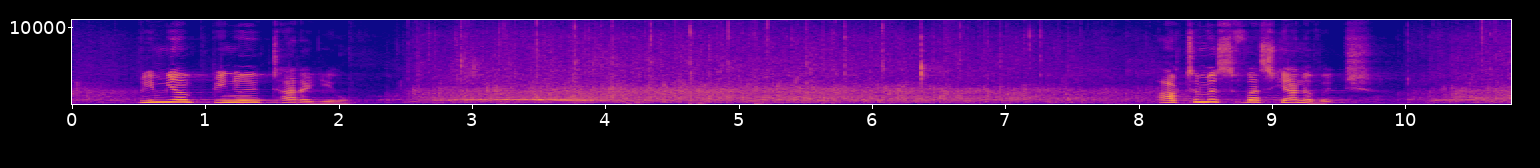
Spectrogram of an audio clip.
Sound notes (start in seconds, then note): 2.4 audience applauding; 2.5 audience cheering; 10.0 audience applauding; 10.5 audience cheering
